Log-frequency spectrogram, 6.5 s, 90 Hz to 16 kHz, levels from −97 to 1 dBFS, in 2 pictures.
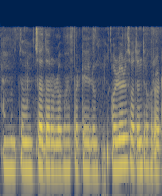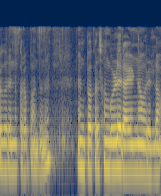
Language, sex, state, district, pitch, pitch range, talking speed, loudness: Kannada, female, Karnataka, Belgaum, 185 Hz, 180-190 Hz, 120 wpm, -18 LUFS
